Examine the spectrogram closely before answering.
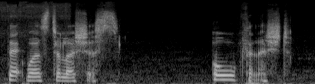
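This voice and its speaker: A woman's fairly low voice in a New Zealand accent, at a fairly slow pace. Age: 50s. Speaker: lifestyle vlogger. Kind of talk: vlog narration.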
